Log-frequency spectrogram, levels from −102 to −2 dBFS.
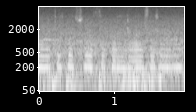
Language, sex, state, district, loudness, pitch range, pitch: Hindi, female, Bihar, Vaishali, -16 LUFS, 95-100 Hz, 100 Hz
